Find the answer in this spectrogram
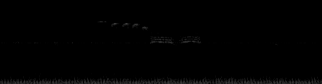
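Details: Young long-eared owl, filmed 26 June 2020 by a nest cam while it waits for mom or dad to arrive with food, gives a short run of high squeaky notes that slide into a brief buzzy rasp, with a constant high hum behind.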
